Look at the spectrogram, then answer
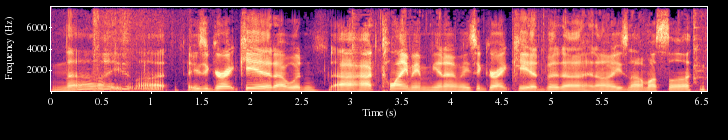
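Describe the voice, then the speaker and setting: A man with a Southern US accent at medium pitch, fairly slow yet with hardly any pauses, fairly even in intonation and very even in loudness. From US South, central Alabama. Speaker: gaming streamer. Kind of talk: live game stream commentary. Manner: casual, hesitant with many fillers.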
